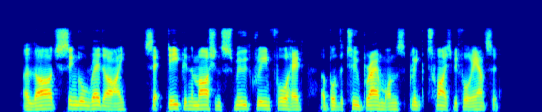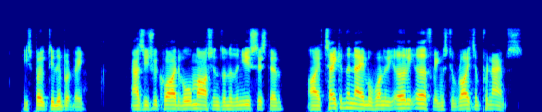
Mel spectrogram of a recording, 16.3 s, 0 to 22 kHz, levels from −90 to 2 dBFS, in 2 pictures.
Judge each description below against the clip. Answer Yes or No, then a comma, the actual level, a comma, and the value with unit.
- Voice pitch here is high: No, low, 125 Hz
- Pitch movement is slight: Yes, narrow, 2.3 semitones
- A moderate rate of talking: Yes, average, 190 wpm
